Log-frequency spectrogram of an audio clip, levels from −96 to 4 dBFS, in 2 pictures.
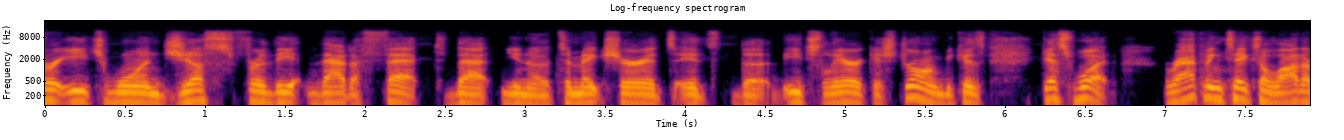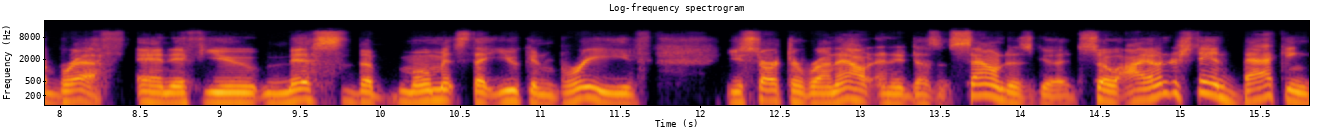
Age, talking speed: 30-49, 210 wpm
